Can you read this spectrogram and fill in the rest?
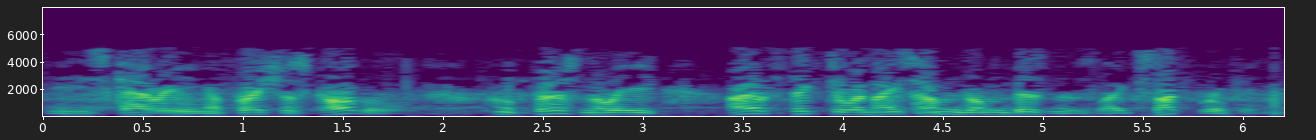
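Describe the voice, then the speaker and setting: Actor as a suave, higher-pitched radio-drama gentleman. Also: normal speed, natural voice. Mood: curious. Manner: courteous, suave, flattering. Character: smooth-mannered, sociable gentleman stockbroker aboard ship. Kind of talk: old-time radio drama acting. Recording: dull, noisy old radio recording.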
